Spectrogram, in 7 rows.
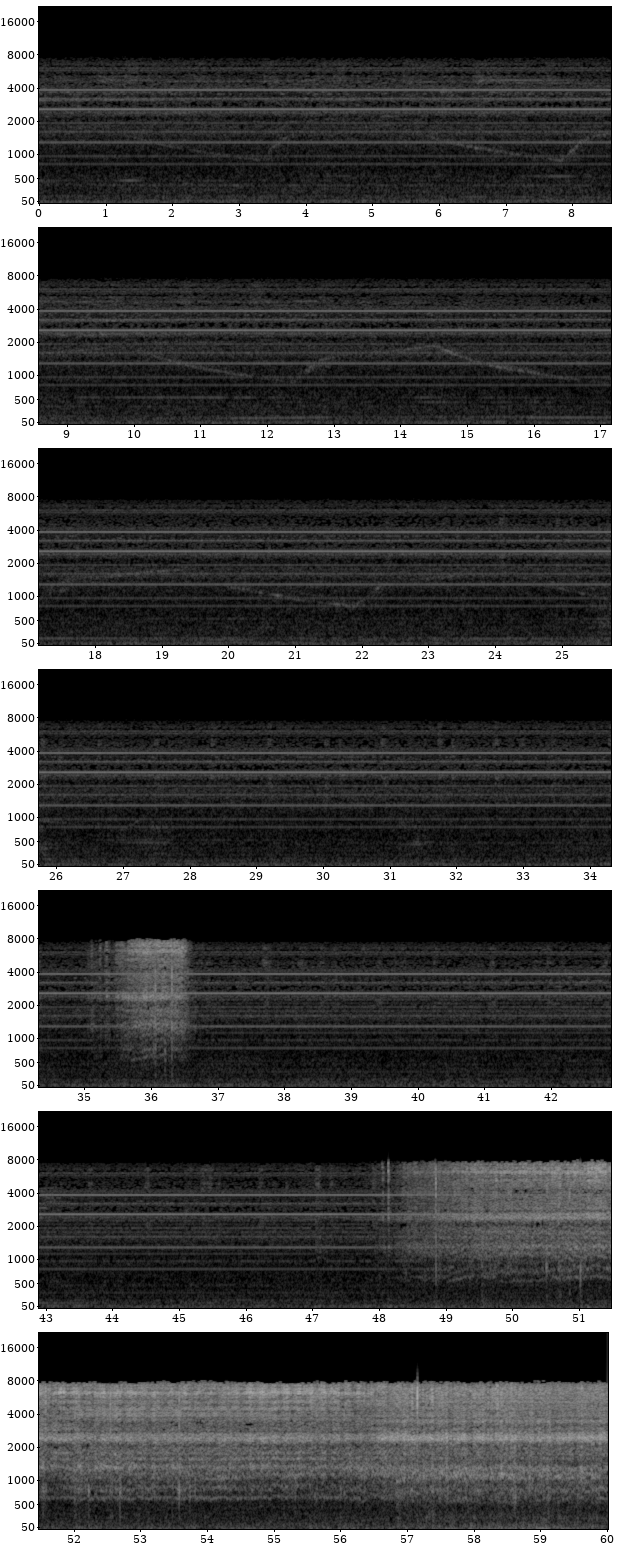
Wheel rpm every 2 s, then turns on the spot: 0, 0, 0, 0, 0, 0, 0, 0, 0, 0, 0, 0, 0, 0, 0, 0, 0, 10, 10, 0, 0, 0, 0, 0, 20, 50, 50, 50, 50, 50.
none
